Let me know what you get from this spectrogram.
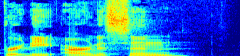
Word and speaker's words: Brittany Arnason: I have Brittany Arnason Said it right? – You said it right.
